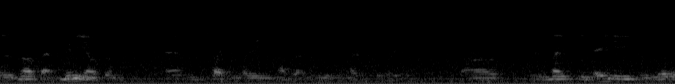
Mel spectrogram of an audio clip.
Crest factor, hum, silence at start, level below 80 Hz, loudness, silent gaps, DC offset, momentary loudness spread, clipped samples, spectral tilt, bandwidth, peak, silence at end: 20 dB; none; 0 s; -68 dBFS; -50 LUFS; none; under 0.1%; 17 LU; under 0.1%; -6.5 dB/octave; 18 kHz; -30 dBFS; 0 s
